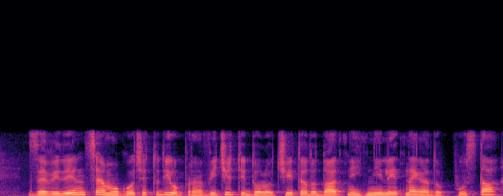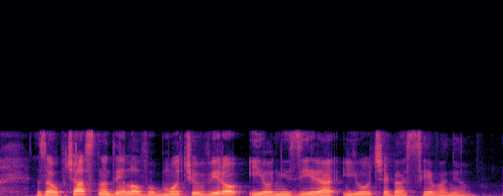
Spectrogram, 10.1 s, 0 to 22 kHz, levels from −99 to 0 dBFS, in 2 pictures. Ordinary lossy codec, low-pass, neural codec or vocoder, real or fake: none; 7.2 kHz; none; real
